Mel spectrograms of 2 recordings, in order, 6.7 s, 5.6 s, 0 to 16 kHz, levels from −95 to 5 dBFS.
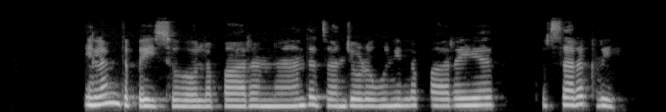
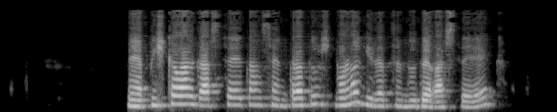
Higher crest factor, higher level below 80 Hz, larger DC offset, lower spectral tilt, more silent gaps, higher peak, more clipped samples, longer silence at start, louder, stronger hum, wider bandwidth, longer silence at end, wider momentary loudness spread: about the same, 16 dB vs 20 dB; about the same, -70 dBFS vs -70 dBFS; neither; first, -6.5 dB/octave vs -5 dB/octave; neither; second, -8 dBFS vs -4 dBFS; neither; second, 0.85 s vs 1.3 s; about the same, -24 LUFS vs -24 LUFS; neither; second, 8 kHz vs 11.5 kHz; about the same, 0.5 s vs 0.6 s; second, 7 LU vs 10 LU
